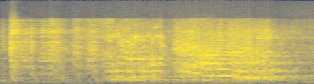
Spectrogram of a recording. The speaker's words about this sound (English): The lion is loose.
